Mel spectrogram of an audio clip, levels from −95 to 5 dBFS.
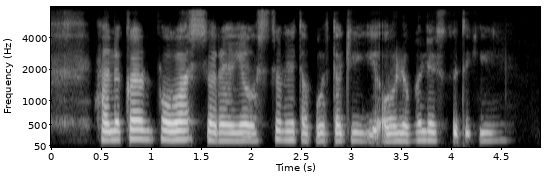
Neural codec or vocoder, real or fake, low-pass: codec, 32 kHz, 1.9 kbps, SNAC; fake; 7.2 kHz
